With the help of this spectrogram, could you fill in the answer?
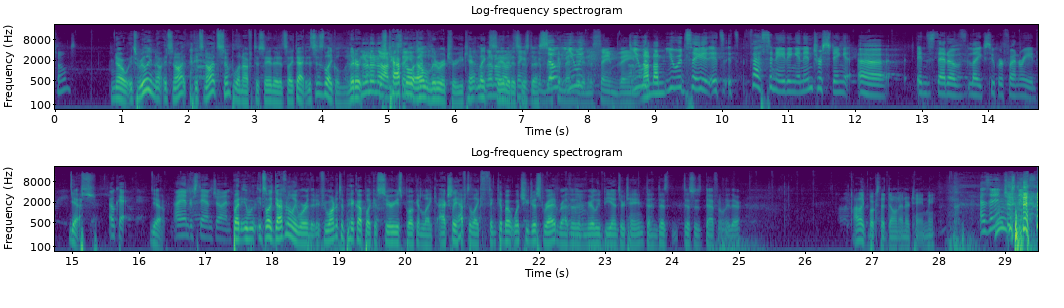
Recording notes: I have no idea where the echo in the audio came from and I don’t have time to tweak it the way I usually do.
